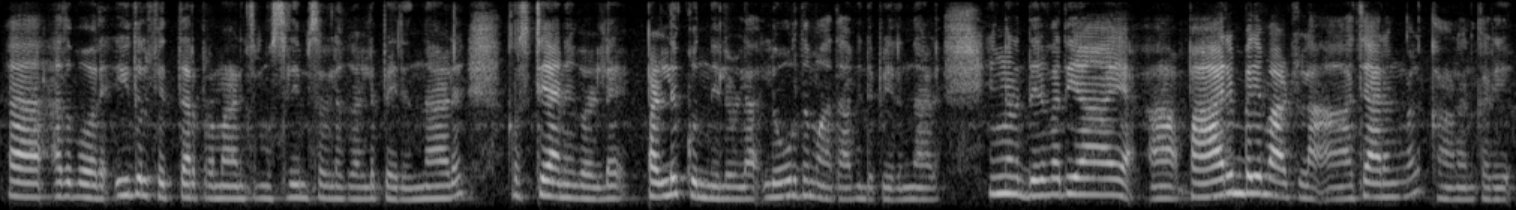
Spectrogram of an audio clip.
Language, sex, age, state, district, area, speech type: Malayalam, female, 30-45, Kerala, Wayanad, rural, spontaneous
